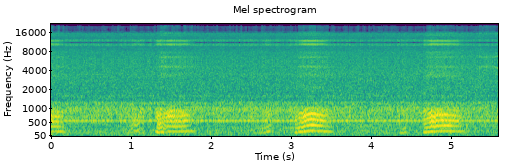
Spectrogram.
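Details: Sleepy girl who slept a couple of hours, snoring: three slow, regular breaths with a low rumbling, whistling tone over steady background hum, roughly 36 a minute; ordinary snoring.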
